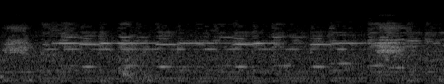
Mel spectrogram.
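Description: Video game music playing from a TV: a melody of held high tones, with brief noisy bursts at the start and near the end.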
